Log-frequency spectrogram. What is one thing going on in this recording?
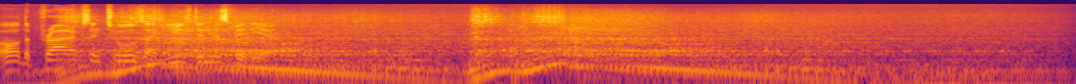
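An engine revs up loudly and winds back down, twice.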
